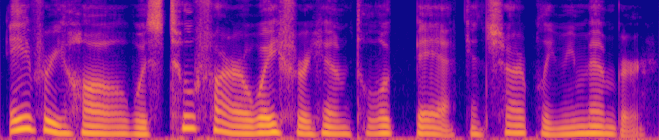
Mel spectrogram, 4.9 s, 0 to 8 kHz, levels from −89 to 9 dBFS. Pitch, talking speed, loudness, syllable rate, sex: 155 Hz, 170 wpm, -17 LUFS, 4.2 syllables/s, female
